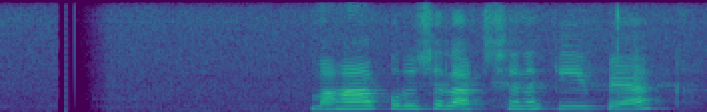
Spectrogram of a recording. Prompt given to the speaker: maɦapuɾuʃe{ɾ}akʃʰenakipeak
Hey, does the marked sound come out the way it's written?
no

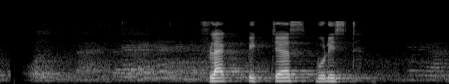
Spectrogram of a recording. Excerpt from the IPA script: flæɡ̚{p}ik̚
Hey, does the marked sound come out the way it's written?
yes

